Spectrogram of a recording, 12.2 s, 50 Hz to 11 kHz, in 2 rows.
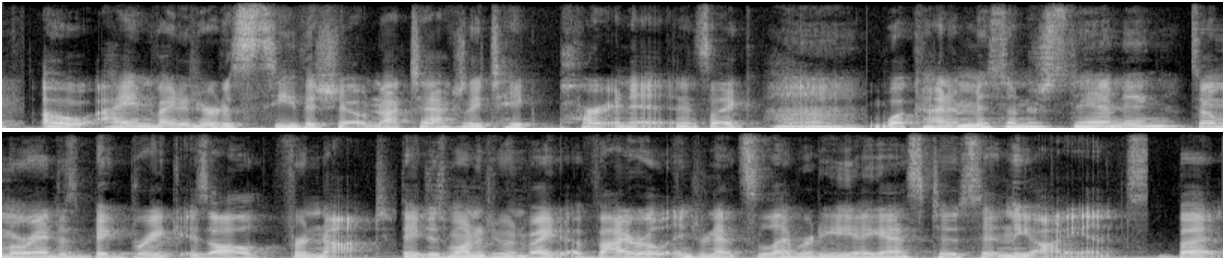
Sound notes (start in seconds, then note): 3.8 gasp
